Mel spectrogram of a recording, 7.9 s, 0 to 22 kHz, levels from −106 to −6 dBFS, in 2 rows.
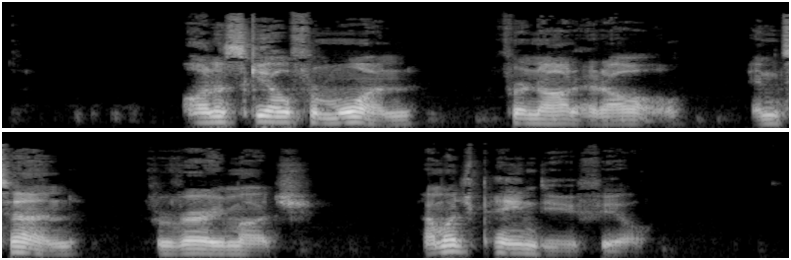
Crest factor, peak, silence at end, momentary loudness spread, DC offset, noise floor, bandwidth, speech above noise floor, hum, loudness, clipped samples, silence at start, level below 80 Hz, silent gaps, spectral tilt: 20 dB; -16 dBFS; 0.75 s; 18 LU; under 0.1%; under -90 dBFS; 15.5 kHz; over 57 dB; none; -34 LUFS; under 0.1%; 0.9 s; -82 dBFS; none; -4 dB/octave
